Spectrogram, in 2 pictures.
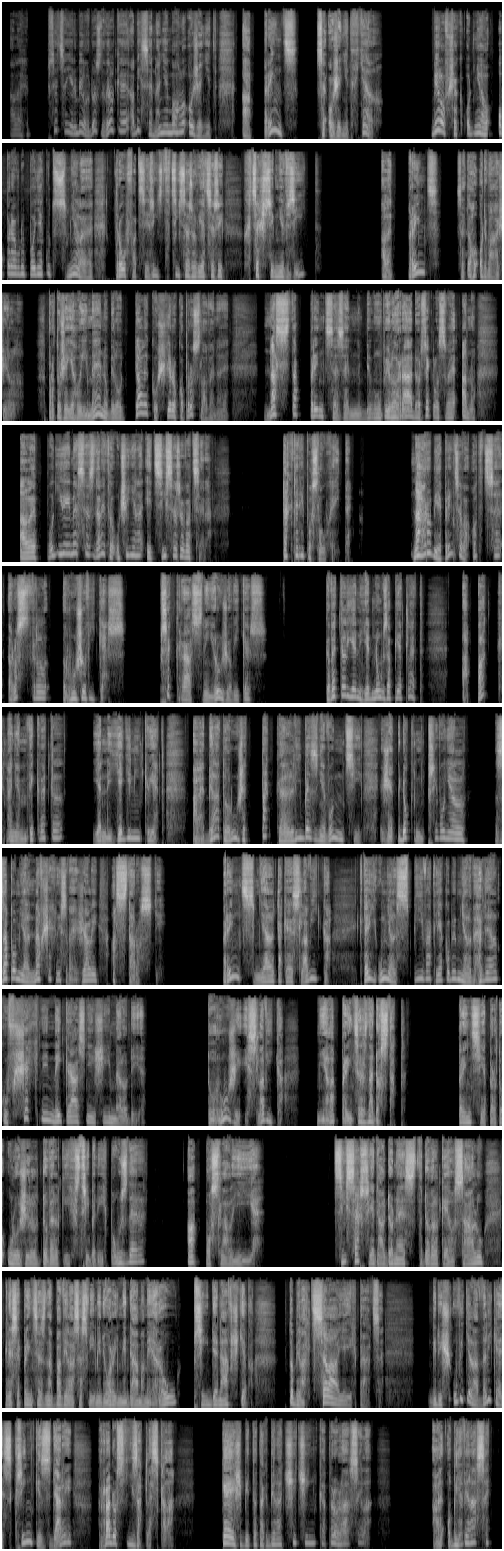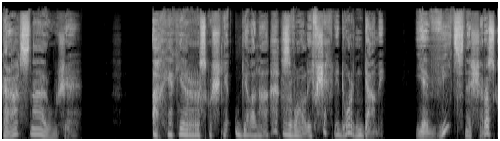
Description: Pasáček vepřů audiokniha
Ukázka z knihy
